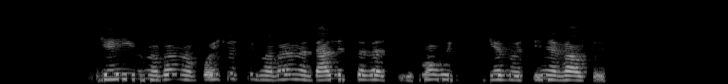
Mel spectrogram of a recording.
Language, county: Lithuanian, Vilnius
